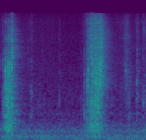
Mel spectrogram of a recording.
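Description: Tarot deck being shuffled by hand: two short papery swishes of the cards, about a second and a half apart.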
